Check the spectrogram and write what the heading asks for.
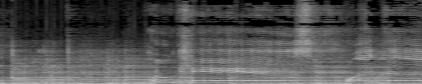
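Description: Live band playing a slow blues-rock song, with a male singer holding long, wavering notes over the band.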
